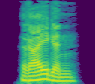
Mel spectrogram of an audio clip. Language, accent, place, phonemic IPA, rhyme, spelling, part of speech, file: German, Germany, Berlin, /ˈʁaɪ̯ɡən/, -aɪ̯ɡən, Reigen, noun, De-Reigen.ogg
- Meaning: 1. a round dance; roundelay 2. an assortment, a potpourri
